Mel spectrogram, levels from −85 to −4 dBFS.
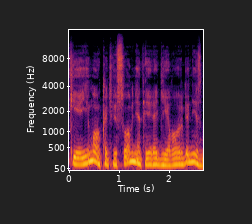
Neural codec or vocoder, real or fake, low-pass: codec, 44.1 kHz, 3.4 kbps, Pupu-Codec; fake; 14.4 kHz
